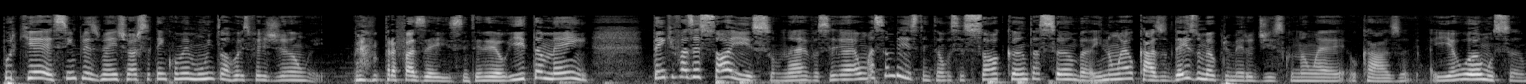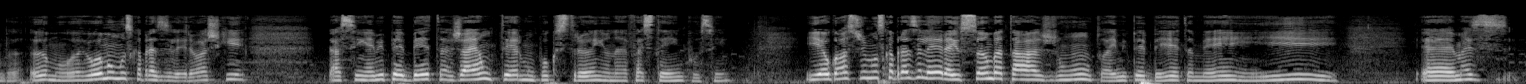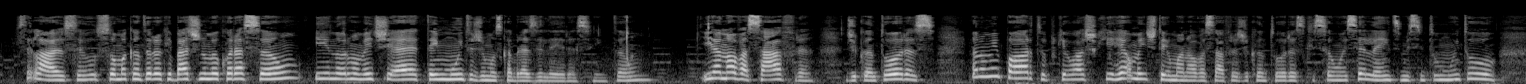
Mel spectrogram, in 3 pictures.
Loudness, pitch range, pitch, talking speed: -16 LUFS, 185-245 Hz, 215 Hz, 180 wpm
